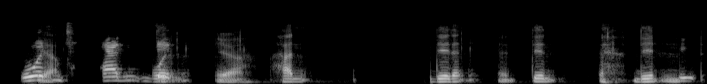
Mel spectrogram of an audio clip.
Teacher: going straight from the D to the N that's critical and not releasing the D · technically you're supposed to do a stop T also so you're not supposed to release anything but that's super difficult and releasing the T kind of like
